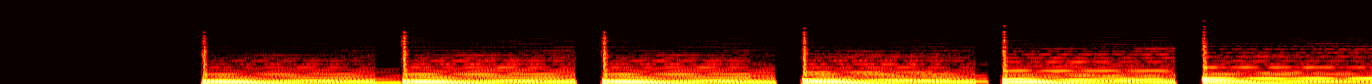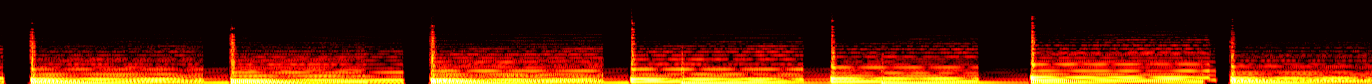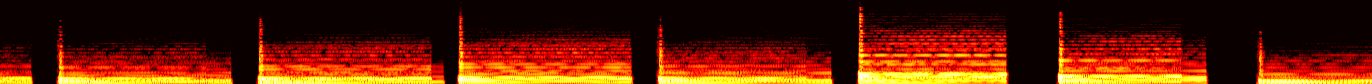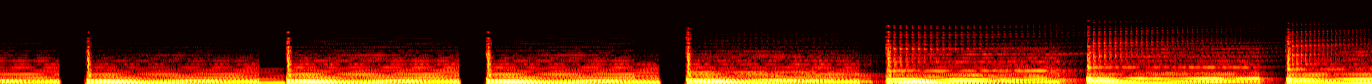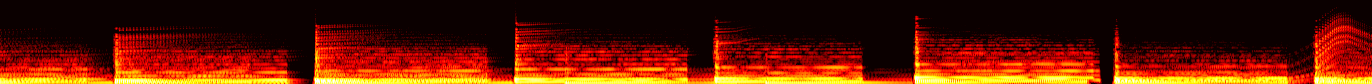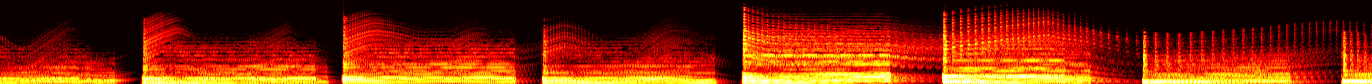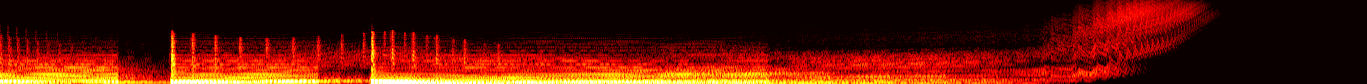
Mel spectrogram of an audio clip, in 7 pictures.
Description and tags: Sequence with harmonic progression using Calf Organ and Ardour. Automation on fx towards end including Calf Phaser and MDA DubDelay.
syn, electronic, melody, fx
